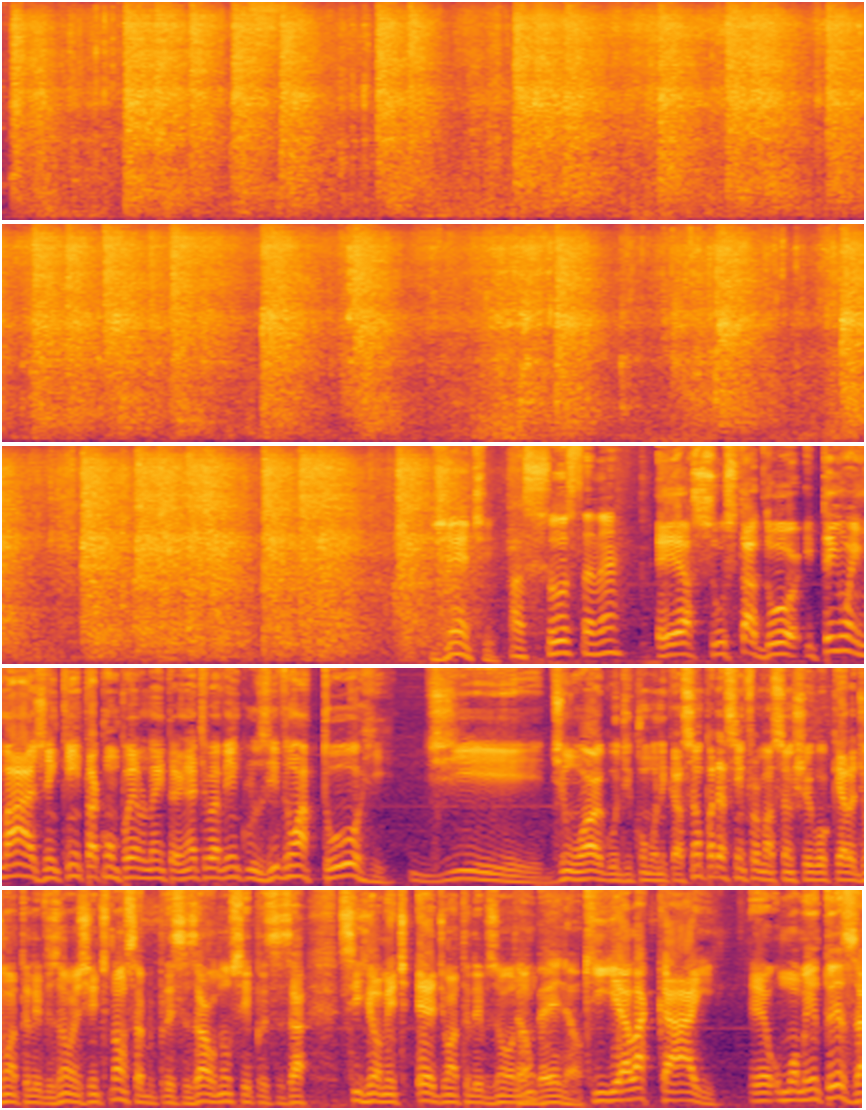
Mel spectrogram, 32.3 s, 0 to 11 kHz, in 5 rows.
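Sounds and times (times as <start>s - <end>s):
hailstones pelting hard surfaces: 0.0s - 16.5s
speech: 16.3s - 32.3s.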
